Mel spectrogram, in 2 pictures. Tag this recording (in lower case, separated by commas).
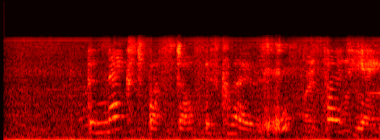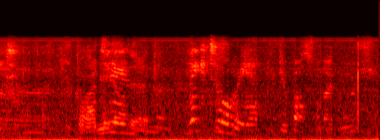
speech, vehicle, bus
